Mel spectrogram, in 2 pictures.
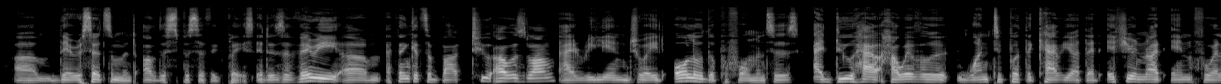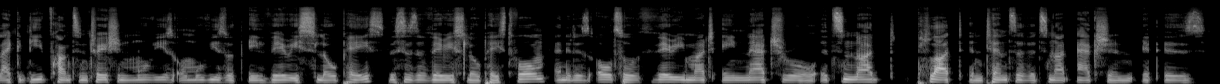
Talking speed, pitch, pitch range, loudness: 185 wpm, 105 Hz, 100-115 Hz, -25 LUFS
